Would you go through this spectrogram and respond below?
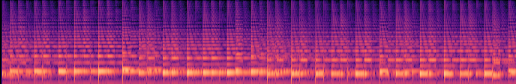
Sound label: sad dots; A trance lead slightly sad in sound.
